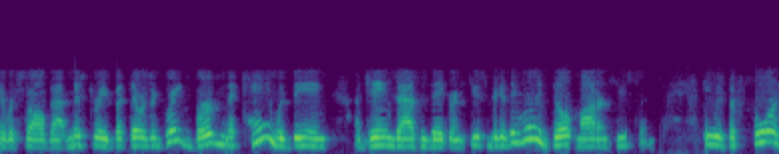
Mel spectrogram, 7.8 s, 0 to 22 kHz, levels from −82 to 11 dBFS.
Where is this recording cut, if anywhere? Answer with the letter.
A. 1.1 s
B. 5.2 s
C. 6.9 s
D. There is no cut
C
